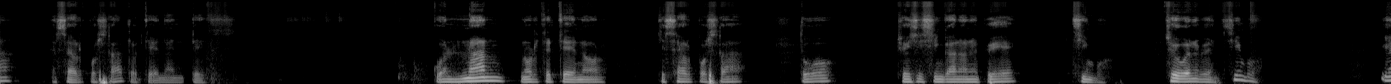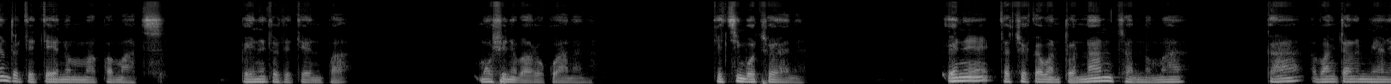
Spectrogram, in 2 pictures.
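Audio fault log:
throughout: clock drift between sender and receiver. The sending clock runs around five percent fast, so audio arrives quicker than the receiver plays it out and the jitter buffer keeps filling. The receiver has to discard material to keep latency in check, and this recurs unevenly across the speech.
0.06–27.64 s: repeated timing corrections. The receiver keeps trimming short pieces from the speech to match a sender running at 105% speed. Every edit removes audio and none repeats it. The cuts are small and irregularly spaced.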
